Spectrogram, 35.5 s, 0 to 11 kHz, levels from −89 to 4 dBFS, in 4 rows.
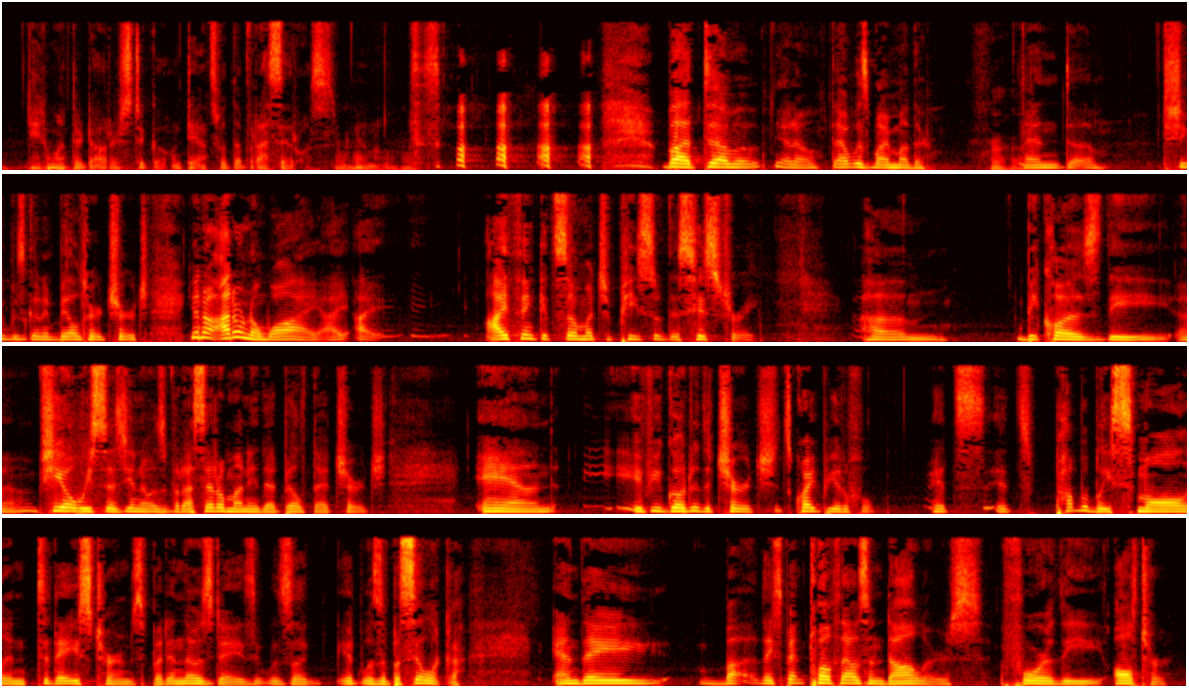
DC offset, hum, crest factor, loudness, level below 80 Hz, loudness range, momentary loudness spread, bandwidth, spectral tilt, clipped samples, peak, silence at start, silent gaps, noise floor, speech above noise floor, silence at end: under 0.1%; none; 22 dB; -26 LUFS; -50 dBFS; 7 LU; 19 LU; 10 kHz; -4.5 dB/octave; under 0.1%; -6 dBFS; 0.2 s; none; -57 dBFS; 30 dB; 0.15 s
